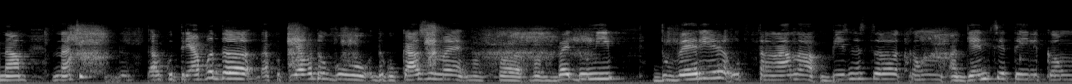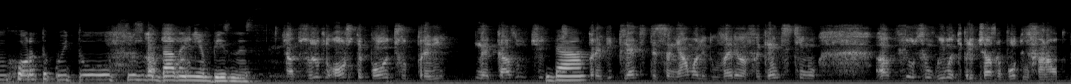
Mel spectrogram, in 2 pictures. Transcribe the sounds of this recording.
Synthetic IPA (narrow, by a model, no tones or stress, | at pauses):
znam | znat͡ʃiɐkot̪ɾʲabvəd̪ɐːkot̪ɾʲjabvəd̪əɡod̪ɐɡokaʒɛmɛvɐfvɐvd̪vɛd̪umi | d̪ovɛɾiɛot̪st̪ɾɐnanɐbiznɛsəkəmɐɡʲɛnt̪sijət̪əilikəmxɔɾət̪əkoit̪ʊːpslˠuʒvəd̪ad̪ɛnijəbiznɛs | ɐpsolʲut̪noɔʃt̪ɛpɔvɛt͡ʃɛot̪̚pɾɛd̪i | nɛkazvəmt͡ʃɛd̪apɾɛd̪ikliɛnt̪i̥t̪ɛsɐnʲamɐlid̪ovɛɾiɛvɐfɐɡʲɛnt̪siːt̪ɛnoɐpiosəmɡoimək̪i̥pɾit͡ʃasɾɐbɔt̪ilˠfɐnat̪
